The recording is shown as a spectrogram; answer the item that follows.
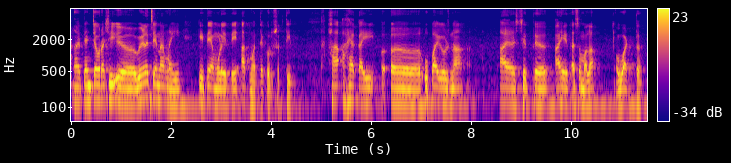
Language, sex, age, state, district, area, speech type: Marathi, male, 18-30, Maharashtra, Ratnagiri, rural, spontaneous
